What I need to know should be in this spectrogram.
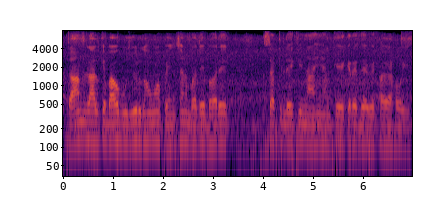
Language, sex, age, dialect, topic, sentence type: Bhojpuri, female, 36-40, Western, banking, question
